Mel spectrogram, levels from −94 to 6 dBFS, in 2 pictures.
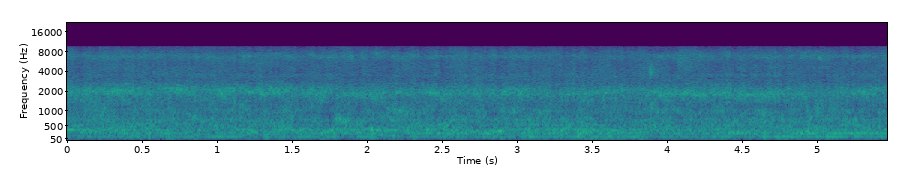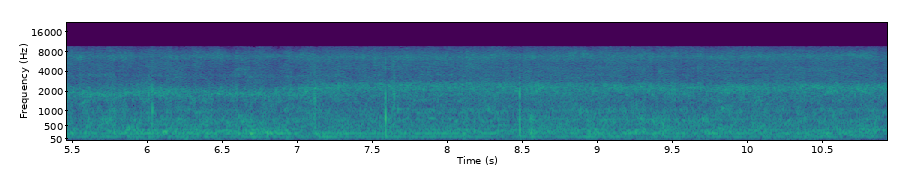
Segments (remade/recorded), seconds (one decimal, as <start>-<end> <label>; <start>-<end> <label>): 0.0-7.3 remade; 7.3-8.1 recorded; 8.1-10.9 remade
